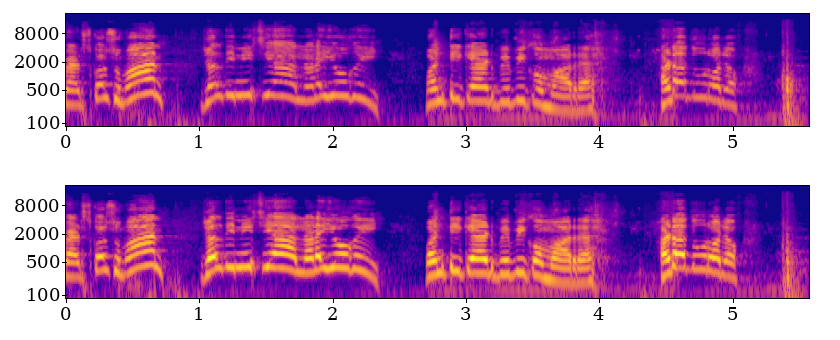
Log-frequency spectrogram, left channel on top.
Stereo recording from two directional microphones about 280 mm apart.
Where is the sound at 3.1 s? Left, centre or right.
Centre.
